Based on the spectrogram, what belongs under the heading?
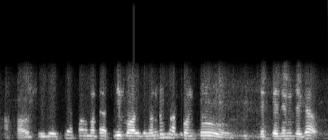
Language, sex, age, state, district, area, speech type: Odia, male, 18-30, Odisha, Kendujhar, urban, conversation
